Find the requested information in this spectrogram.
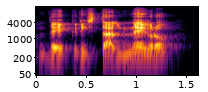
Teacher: La D de la preposición de cristal negro no aparece detrás de pausa, no aparece detrás de N, no aparece detrás de L, por tanto, aproximante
